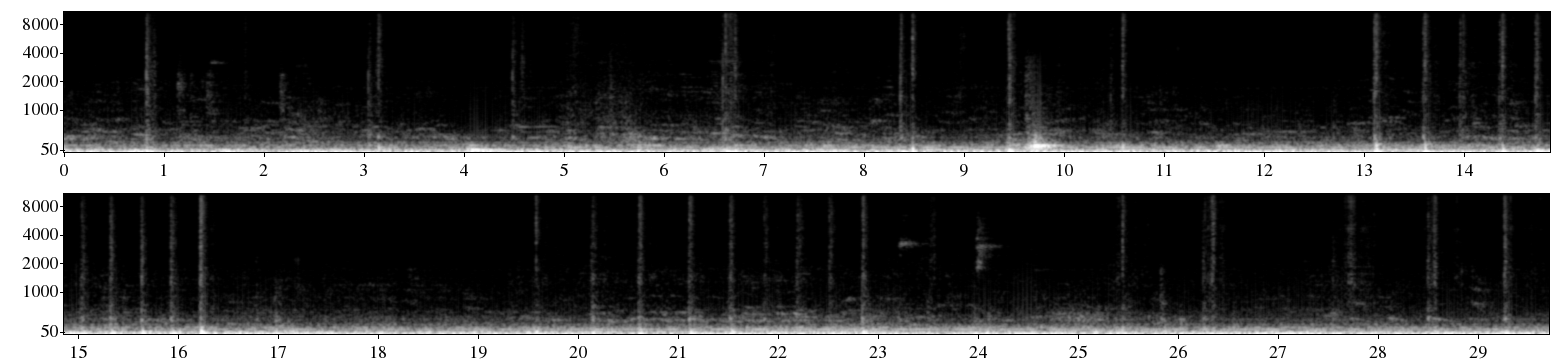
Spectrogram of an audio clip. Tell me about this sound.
Kid walking on ceramic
